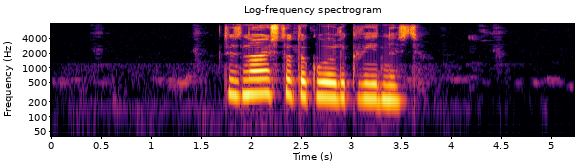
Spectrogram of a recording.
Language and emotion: Russian, sad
